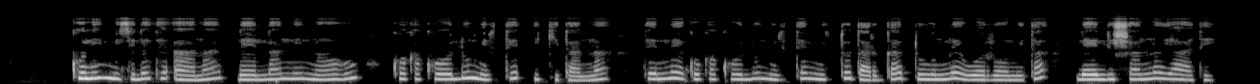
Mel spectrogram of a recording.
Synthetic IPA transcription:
kʊnɪmɪsɪlɛt̪ɛʔaːnɐle̞ːlːɐnːɪnoːhʊ | kɔkɐkʰo̞ːlːʊmɪɾt̪ːɛɪkːɪt̪ɐnːɐ | t̪ɛnːeːkɔkɐkʰo̞ːlːʊmɪɾt̪ːɛmɪt̪ːɔd̪ɐɾɡɐd̪̥uːnːɛwɔrːoːmɪt̪ɐ | le̞ːlːɪʃːɐnːɔjaːt̪ɛ

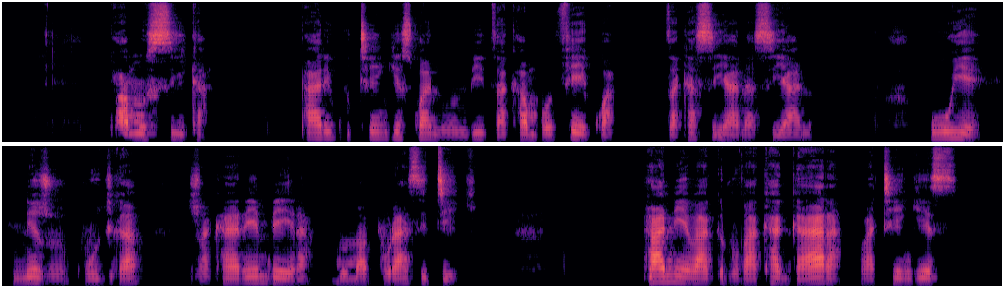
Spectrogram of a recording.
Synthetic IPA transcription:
pʰa̰musika | pʰaɾikutʰe̞ŋɡe̞swan̤umbid͡zakʰambo̞p͡fe̞kwa | d͡zakasḭjanasijaːna | uje̞ | ne̞ʐokud͡ʒɡa | ʐakʰare̞mbe̞ɾa | mumapuɾasitiːk | pʰane̞n̤uʋakʰaɡʱaɾa | ʋatʰe̞ŋɡeːsḁ

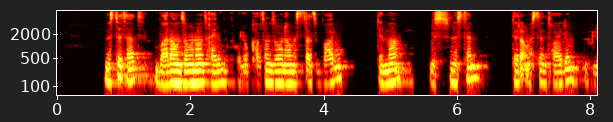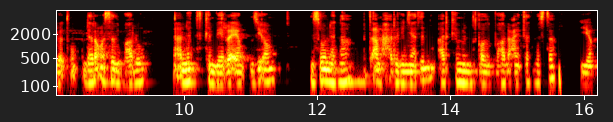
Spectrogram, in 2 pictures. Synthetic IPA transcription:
mɐst̪ʰɨt̪ʰat̪bahlawɨnzɐmɐnawt̪ʰɐwhajlomkʰɨbɐlukʰaβt̪ʰo̞mzɐmɐnawmɐst̪ʰɨt̪ʰat̪zɨbːahalu | d̪̥ɨmːa | bɨsmɐst̪ʰɐn | d̪̥ɐɾɐ̰ʔʼmɐst̪ʰɐnt̪ʰɐwhajlomjɪflɐt̪ʼud̪ɐɾɐ̰ʔmɐst̪ʰɐzɨbːahalu | nɨʔa̰mnɐt̪kʰɐmbeɾɾɐ̰ʔjo̞mziʔo̞m | nɨsɐwnɐt̪nabɨt̪ʼa̰mħad̪ɐɡɐɲːat̪ʰɨnʔa̰d̪kʰɨmɨnt̪ɨkʰawzɨbːahaluʕa̰jnɐt̪ʰat̪mɐst̪ʰɐ | ʔɨjːo̞m

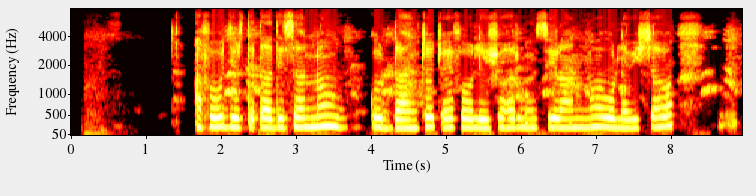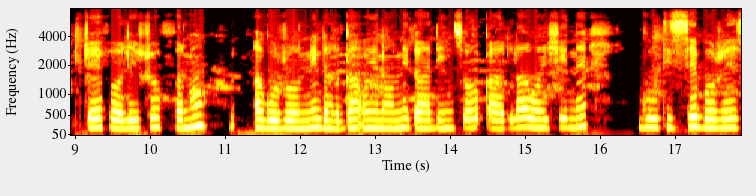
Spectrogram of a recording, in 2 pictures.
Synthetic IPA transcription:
ʔɐfuːd͡ʒɪɾt̪ɛt̪ʼaːd̪ɪsɐnːɔɡ̥ʊd̪ːaːnt͡ʃɔt͡ʃʼɔjɛfoːliːʃːɔɦɐɾʊnsɪɾɐnːɔwlɐwɪʃːɐ | t͡ʃʼɔjɛfoːliːʃːɔfɐnɔ | ɐɡʊrːoːnːɪd̪ɐɾɡaʔʊjɪnoːnːɪt̪ʼaːd̪ɪnsokʼaːlːawɔnʃɪnɛ | ɡuːt̪ɪsːɛbɔrːe̞ːs

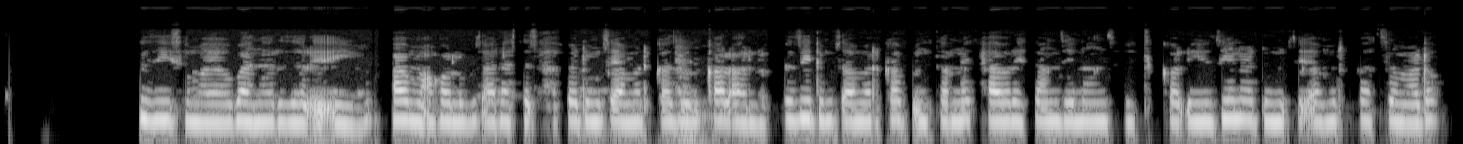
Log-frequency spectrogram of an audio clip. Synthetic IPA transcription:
ʔɨzisɐmajobanɐɾzɐɾʔḭʔɨjːuʔaβma̰ʔxɐlubɨsʼad̪azɨt̪ʰɐt͡sʼħafɐd̪ɨmt͡sʼiamɐɾkʰaβzɨɨlkʼːalalːoʔɨzid̪ɨmt͡sʼiamɐɾkʰaβbɨʔɨnt̪ʰɐɾne̞t̪ħaβɐɾet̪ʰanze̞nanzɨjɨt̪ʰɨ̥kʰːɐlʔɨjːuze̞nad̪ɨmt͡sʼḭʔa̰mɐɾkʰat̪sɐməd̪o

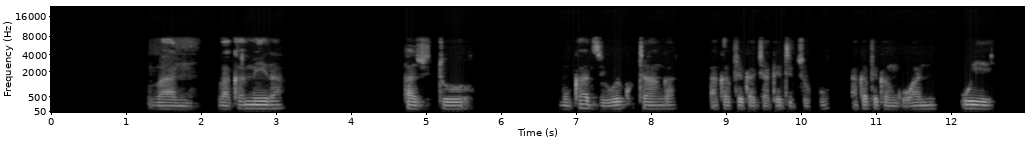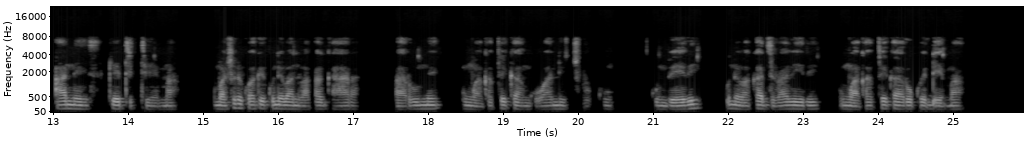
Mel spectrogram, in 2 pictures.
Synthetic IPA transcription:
ʋan̤u | ʋakʰamiɾa | paʐito̞ːɾo̞ | mukad͡ziwe̞ku̥tʰaŋɡa̰ː | kap͡fe̞kad͡ʒake̞tid͡zuk̚u | akap͡fe̞kaŋɡuwani | uje̞ | ane̞si̥ke̞titʰe̞ːma | kumaʃuɾe̞kwake̞kune̞ʋan̤uʋakaɡʱaɾa | ʋaɾume̞ | umwe̞akap͡fekaŋɡuwanid͡zuːku | kumbe̞ri | kune̞ʋakad͡ziʋaʋiri | umweakap͡fe̞kaɾo̞kwe̞ɗe̞ːma

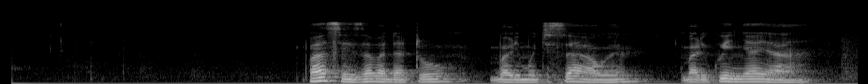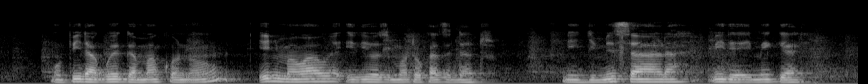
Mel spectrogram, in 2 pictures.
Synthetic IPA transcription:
βasizaβadatu | βalimuci̥saːwe̞ | βalikwiːɲaja | mupiɾaɡwe̞ɡamako̞no̞ | eɲumawawe̞ʔilijo̞zimo̞to̞kazidatu̥ | niɟimisaːlamiɾeimiɡali

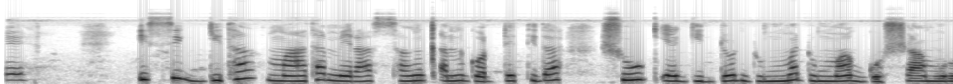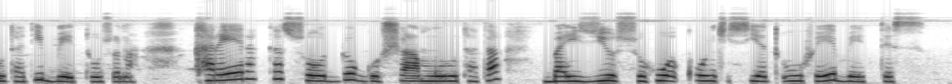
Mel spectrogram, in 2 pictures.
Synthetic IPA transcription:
ʔɪsːɪɡɪt̪ʰɐmaːt̪ɐmɛɾaːsɐŋkʼɐnɡɔɾd̪ɛt̪ːɪd̪ɐ | ʃuːkʼːɪjɐɡɪd̪ːɔnd̪ʊmːɐd̪ʊmːaɡɔʃːaːmʊɾʊt̪ɐt̪ɪbe̞ːt̪ːo̞ːsɔnɐ | kʰɐɾe̞ːɾɐkːɐso̞ːd̪ːɔɡɔʃːaːmʊɾʊt̪ɐt̪ɐ | bɐjzɪjɔsɔhʊwɐkʼɔnt͡ʃʼɪsːɪjɐt̪ʼuːfeːbe̞ːt̪ːe̞s

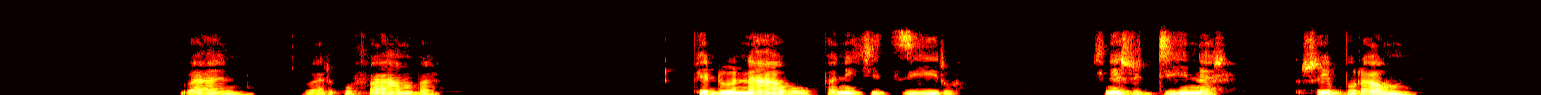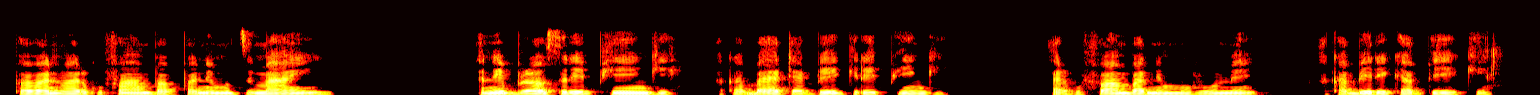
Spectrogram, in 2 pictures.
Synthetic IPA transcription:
ʋan̤u | ʋarikufamba | pe̞ɗonaʋo̞pane̞t͡ʃid͡ziro̞ | t͡ʃine̞ʐidʱina | ʐ̥e̞bʱurauni | paʋan̤uʋaɾikufambapane̞mud͡zimai | ane̞bʱurausre̞pʰiŋɡi | akaɓatabʱe̞ɡʱire̞pʰiŋɡi | a̰rikufambane̞murume̞ | akaɓe̞ɾe̞kabʱe̞ːke

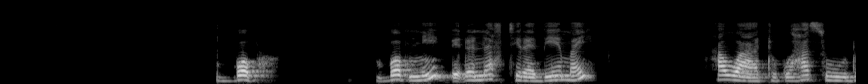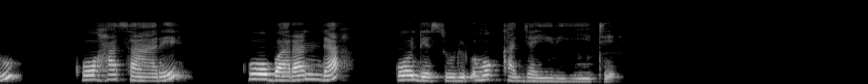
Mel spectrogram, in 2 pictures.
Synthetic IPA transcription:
bɔb | bɔbniɓɛɗɔnaftʰiɾabɛmaj | hawaːtuɡɔɦasoːdu | kʰɔhasaːɾɛ | kɔbaɾanda | hɔndɛsuːduɗɔɦɔkːad͡ʒajɾijitʰɛ

